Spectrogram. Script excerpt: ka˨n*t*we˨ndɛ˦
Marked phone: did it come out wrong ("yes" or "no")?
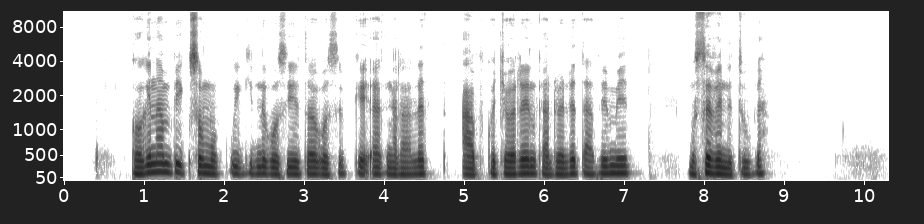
yes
